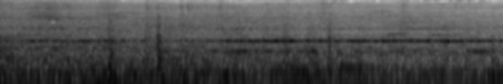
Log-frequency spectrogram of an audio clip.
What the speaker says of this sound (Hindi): उस ट्रेन का नाम है हिम दर्शन एक्सप्रेस।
